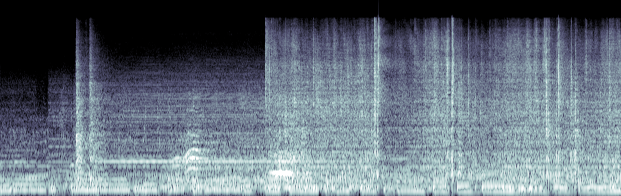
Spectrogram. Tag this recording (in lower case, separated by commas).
arc welding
